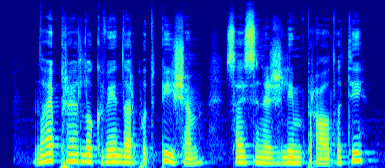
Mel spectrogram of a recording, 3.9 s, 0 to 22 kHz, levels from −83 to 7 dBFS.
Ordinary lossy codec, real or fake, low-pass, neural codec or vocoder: none; real; none; none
